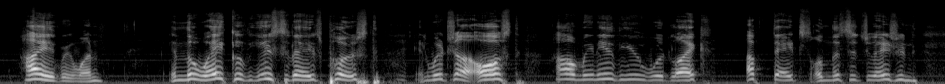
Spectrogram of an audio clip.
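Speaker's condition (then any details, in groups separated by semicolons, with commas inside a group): Cerebral palsy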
